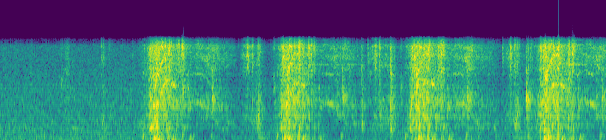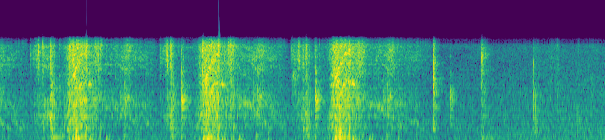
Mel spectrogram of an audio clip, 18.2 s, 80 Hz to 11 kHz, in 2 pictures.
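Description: Recoil starter of a Tecumseh 8 hp Snow King engine pulled seven times, about every two seconds. Each pull spins the engine over without it firing: it is being cranked with the spark plug out and a compression gauge fitted, for a compression test.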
